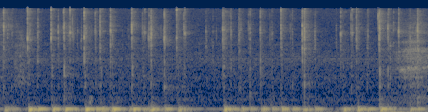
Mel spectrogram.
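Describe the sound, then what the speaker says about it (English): Computer keyboard typing in a quiet room, a near, steady run of quick key clicks in several bursts separated by short pauses, with no voices. "Let's just type in exercise equipment."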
